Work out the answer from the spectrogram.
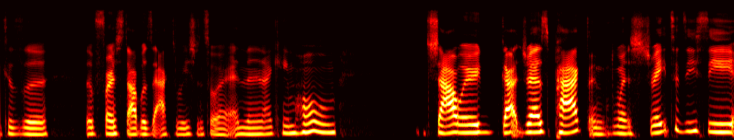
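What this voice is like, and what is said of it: Tired, exhausted-sounding voice. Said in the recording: “I'm literally so exhausted. You can hear it in my voice.”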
